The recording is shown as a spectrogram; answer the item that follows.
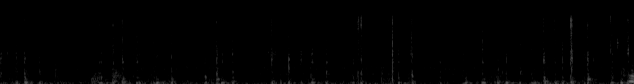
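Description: Faint, irregular keystrokes on a computer keyboard as a word is typed out.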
